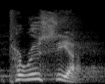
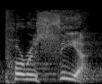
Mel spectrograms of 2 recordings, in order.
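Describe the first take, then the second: First: The stress falls early in the word. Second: The stress falls late in the word.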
